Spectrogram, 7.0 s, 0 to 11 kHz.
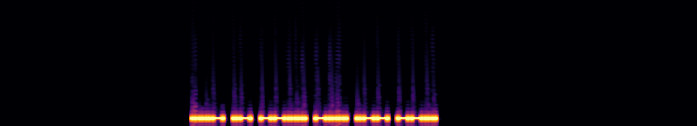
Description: Morse code, heard as a keyed tone, about 36 wpm, 700 Hz. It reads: VA7BWZ
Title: DXCC-100 Call Signs - 6 Characters - Repeated 2x - 35wpm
